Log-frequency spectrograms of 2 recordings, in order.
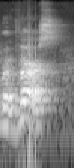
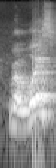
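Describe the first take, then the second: First: The middle consonant is a V sound. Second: The middle consonant is a W sound. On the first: "they don't say reverse" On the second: "these turn to W's in the Bahamas too"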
